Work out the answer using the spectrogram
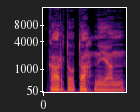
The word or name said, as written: Kartotakhnian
